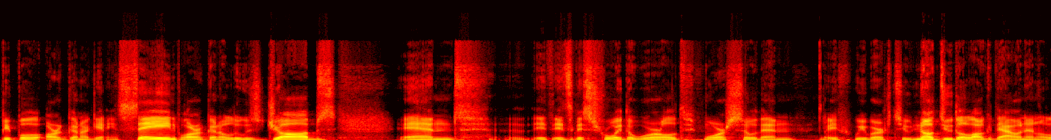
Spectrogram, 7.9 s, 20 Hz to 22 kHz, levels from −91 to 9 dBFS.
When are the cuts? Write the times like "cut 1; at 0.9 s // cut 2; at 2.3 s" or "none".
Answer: cut 1; at 1.3 s // cut 2; at 4.3 s // cut 3; at 5.3 s // cut 4; at 6.2 s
